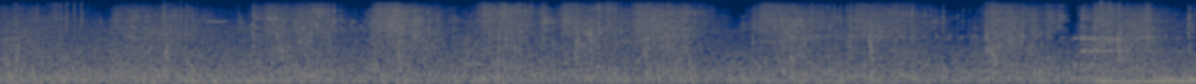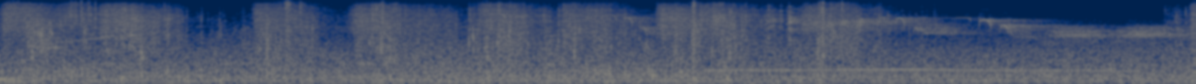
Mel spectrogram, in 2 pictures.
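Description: Footsteps crunch through deep snow at a steady walking pace.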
